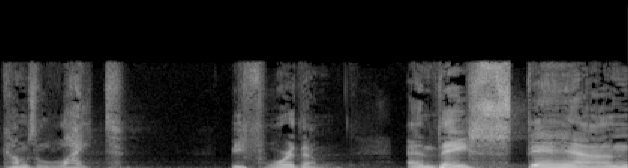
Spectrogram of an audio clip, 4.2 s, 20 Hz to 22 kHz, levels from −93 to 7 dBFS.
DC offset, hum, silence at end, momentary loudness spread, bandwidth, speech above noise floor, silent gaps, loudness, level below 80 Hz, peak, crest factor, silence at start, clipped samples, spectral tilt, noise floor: under 0.1%; none; 0 s; 15 LU; 14 kHz; 44 dB; none; -23 LUFS; -52 dBFS; -4 dBFS; 22 dB; 0.05 s; under 0.1%; -3.5 dB/octave; -67 dBFS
